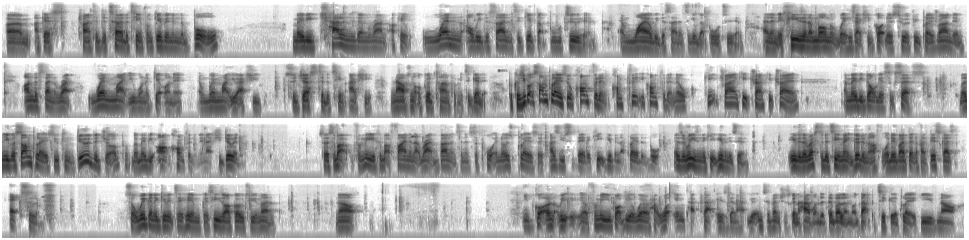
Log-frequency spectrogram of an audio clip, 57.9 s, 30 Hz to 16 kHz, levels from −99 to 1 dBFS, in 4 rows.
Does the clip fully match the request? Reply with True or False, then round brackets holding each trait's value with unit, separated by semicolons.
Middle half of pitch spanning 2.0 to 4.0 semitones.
True (3.0 semitones)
